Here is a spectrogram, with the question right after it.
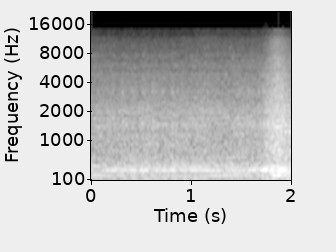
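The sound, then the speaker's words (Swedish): A four-stroke snowmobile engine runs steadily with a low harmonic drone, then revs up sharply in a brief loud burst near the end, at Vasa Snowmobile in Smultre, Vasa. “Ja, här hör ni fyrtaktare minsann och avgaserna, de stämmer.”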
